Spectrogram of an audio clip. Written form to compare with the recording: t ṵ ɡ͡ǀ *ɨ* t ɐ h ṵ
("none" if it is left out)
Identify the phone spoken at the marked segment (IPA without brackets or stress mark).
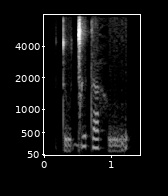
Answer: ɨ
